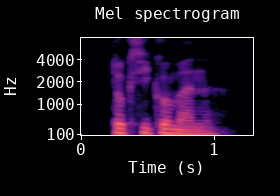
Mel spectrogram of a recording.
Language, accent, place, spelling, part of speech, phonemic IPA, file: French, France, Lyon, toxicomane, noun, /tɔk.si.ko.man/, LL-Q150 (fra)-toxicomane.wav
- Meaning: drug addict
